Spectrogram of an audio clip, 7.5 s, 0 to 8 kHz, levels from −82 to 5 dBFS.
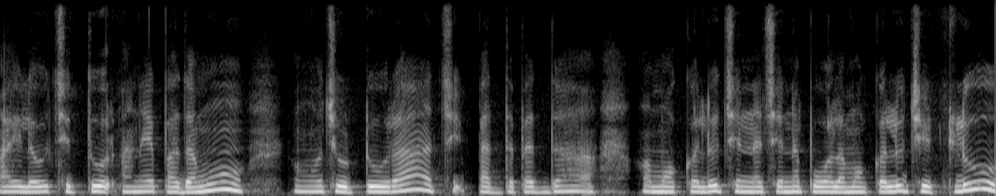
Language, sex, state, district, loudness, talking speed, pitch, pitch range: Telugu, female, Andhra Pradesh, Chittoor, -15 LUFS, 130 wpm, 210 Hz, 200-220 Hz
